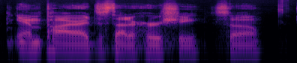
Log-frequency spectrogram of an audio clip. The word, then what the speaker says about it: Hershey: Morgan, Milton Hersey, also canceled at the last moment and survived to build the Hersey food empire. – Hershey. – Oh, is it a typo? – No, it's Hershey. – Milton Hersey. – That's how you pronounce Hershey.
